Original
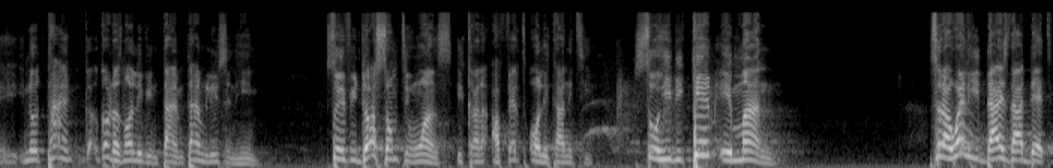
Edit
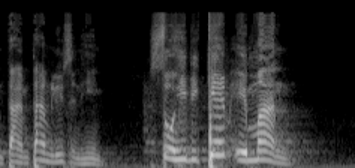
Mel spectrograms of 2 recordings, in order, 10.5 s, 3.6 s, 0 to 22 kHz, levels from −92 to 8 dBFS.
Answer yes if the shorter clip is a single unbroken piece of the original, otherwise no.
no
